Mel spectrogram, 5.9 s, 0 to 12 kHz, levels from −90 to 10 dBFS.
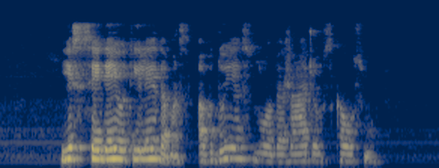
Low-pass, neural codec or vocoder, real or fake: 7.2 kHz; none; real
